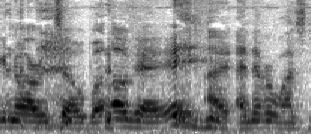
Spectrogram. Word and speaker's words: Naruto: Dragon Ball is Neither is our Naruto. novella. Neither is Naruto.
